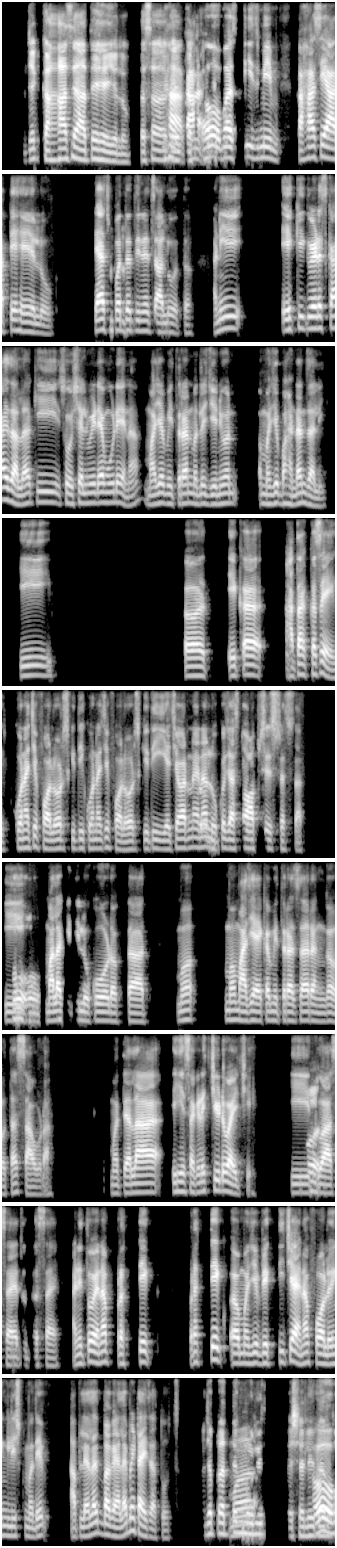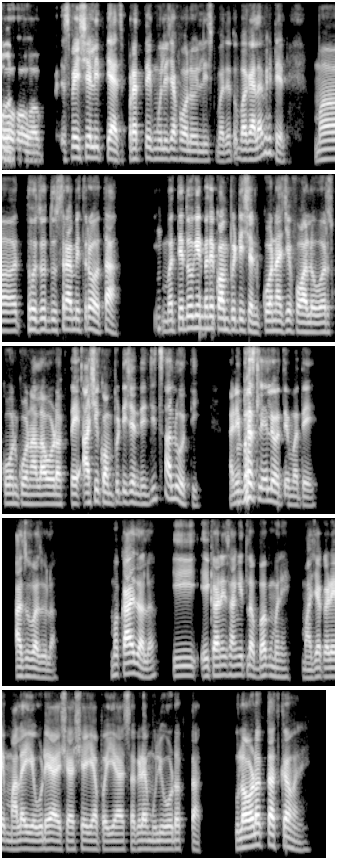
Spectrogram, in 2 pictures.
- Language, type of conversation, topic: Marathi, podcast, सोशल मीडियावरून नाती कशी जपता?
- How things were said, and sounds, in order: other background noise; in Hindi: "कहाँ से आते है ये लोग"; in Hindi: "कहा से आते है लोग"; tapping; in English: "जेन्युइन"; in English: "ऑब्सेस्ड"; laughing while speaking: "बसलेले होते"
